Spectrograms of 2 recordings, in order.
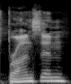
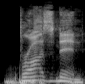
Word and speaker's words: Brosnan: order like the cheesy pierce bronzon movies did i say it right brosnan god damn um they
